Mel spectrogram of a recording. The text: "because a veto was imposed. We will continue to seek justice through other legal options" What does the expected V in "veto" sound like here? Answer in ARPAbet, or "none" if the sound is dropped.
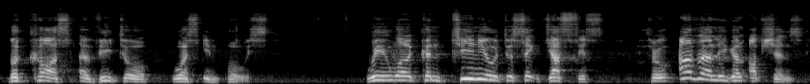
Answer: V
